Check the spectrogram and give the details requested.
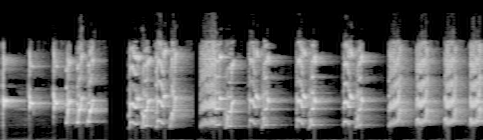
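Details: Lovebird master song for training: high, sharp chirps and rapid squeaky clusters in short bursts, with brief pauses between phrases, very shrill and busy, no other sounds heard.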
